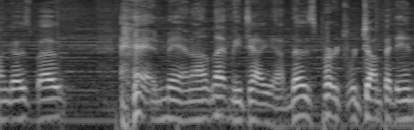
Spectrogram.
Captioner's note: chuckles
